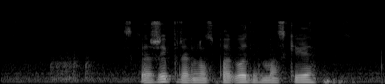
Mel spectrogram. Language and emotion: Russian, neutral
